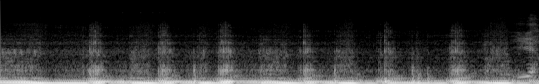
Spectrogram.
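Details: Straight-piped 2008 Audi A4 2.0T cold start: loud raw exhaust at idle with uneven lumpy beat stumbling about every two-thirds of a second; misfire from a bad fuel injector.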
